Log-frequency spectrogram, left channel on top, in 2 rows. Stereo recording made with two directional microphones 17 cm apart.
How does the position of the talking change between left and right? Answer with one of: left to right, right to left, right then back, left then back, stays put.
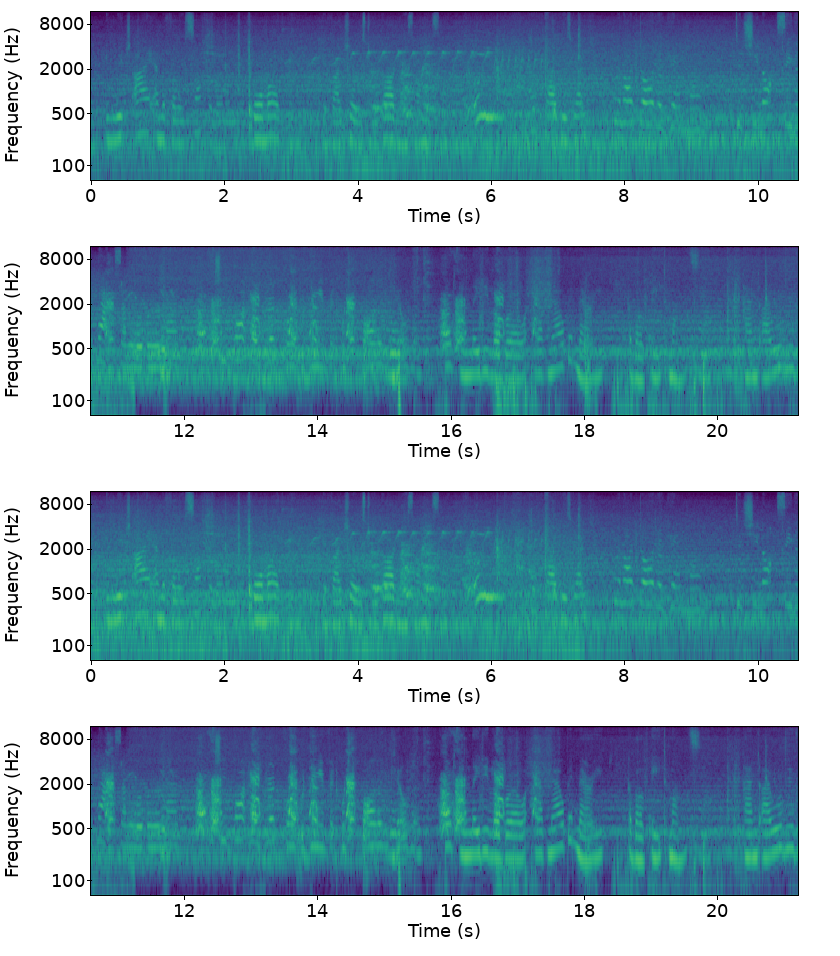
left then back.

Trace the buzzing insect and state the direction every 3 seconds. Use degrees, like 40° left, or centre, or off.
40° right, 10° right, 10° left, 30° left, 40° left, 40° left, 40° left.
